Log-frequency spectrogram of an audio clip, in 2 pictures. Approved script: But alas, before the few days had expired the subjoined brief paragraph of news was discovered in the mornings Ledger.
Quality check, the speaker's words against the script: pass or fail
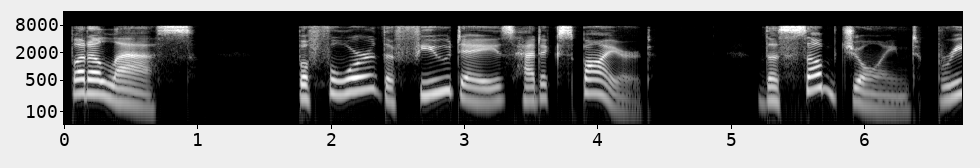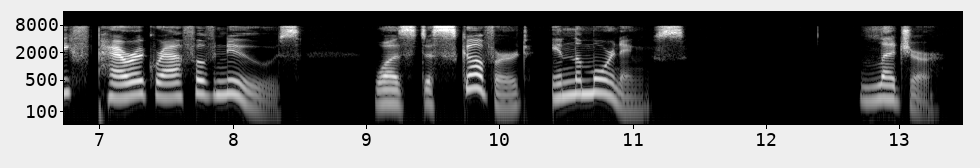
pass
